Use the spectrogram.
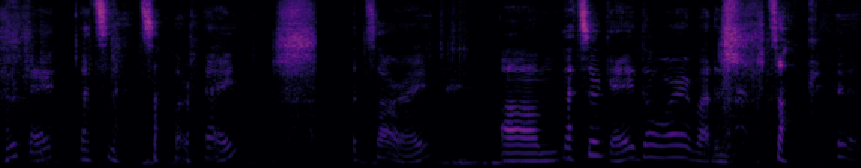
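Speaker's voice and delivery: calm them softly; soft reassurance. Real, not acted.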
